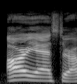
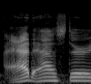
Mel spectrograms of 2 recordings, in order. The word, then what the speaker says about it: Ari Aster: Ari Aster. I wanted to talk to somebody about Ari Aster, but I really couldn't say his name. I'm like, Ad Aster, you know, and I didn't have bars, so I couldn't look his name up.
